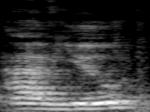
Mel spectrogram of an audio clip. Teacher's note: Italians very often say have you, so they take off the H.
